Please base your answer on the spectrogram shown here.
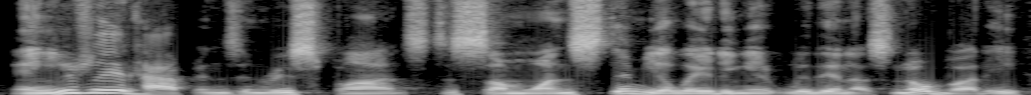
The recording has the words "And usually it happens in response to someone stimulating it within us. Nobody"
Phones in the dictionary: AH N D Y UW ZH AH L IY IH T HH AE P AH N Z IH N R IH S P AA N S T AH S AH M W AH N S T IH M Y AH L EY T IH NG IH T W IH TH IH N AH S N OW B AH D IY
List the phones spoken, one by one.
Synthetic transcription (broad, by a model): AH N Y UW ZH L IY IH T HH AE P AH N Z IH N R IH S P AA N S T AH S AH M W AH N S T IH M Y AH L EY T IH NG IH T W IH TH IH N AH S N OW B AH D IY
